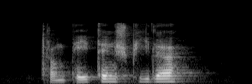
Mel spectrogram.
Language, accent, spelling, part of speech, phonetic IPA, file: German, Austria, Trompetenspieler, noun, [tʁɔmˈpeːtənˌʃpiːlɐ], De-at-Trompetenspieler.ogg
- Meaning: trumpet player (male or of unspecified sex)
